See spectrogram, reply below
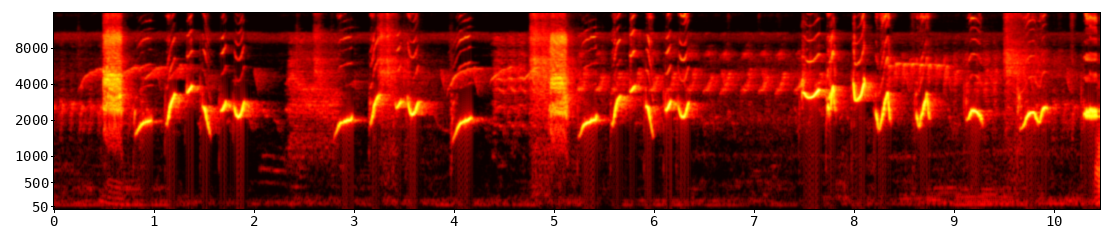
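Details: Greater green leafbird, a house bird, singing energetically together with common iora-style phrases: steady streams of bright slurred whistles broken by occasional harsh scratchy bursts.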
